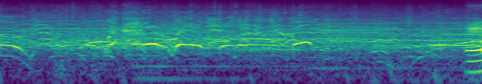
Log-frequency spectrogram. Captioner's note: crowd cheer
